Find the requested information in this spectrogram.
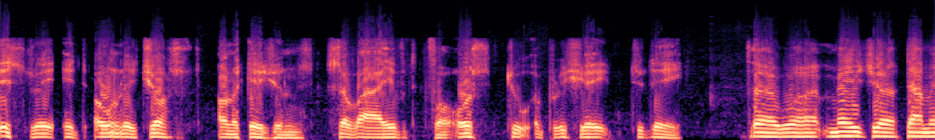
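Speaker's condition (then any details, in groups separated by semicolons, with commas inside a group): Motor neuron disease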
